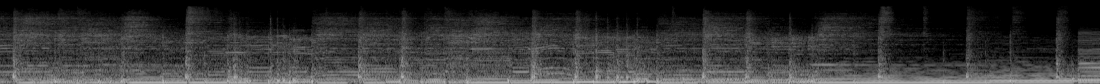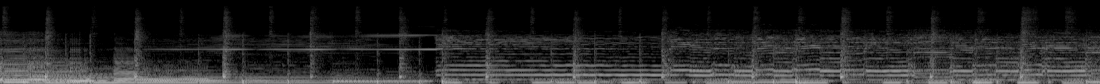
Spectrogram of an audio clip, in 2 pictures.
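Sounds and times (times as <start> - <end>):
bass guitar: 0.0 - 22.0
drum and cymbal hits: 0.0 - 22.0
electric guitar: 0.0 - 22.0.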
